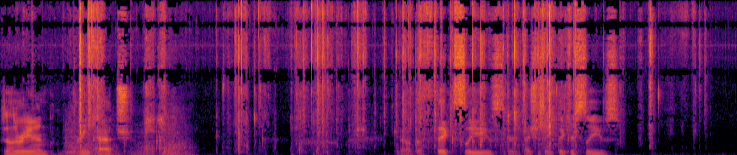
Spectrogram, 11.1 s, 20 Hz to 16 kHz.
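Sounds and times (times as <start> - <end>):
trading cards rustling: 3.2 - 10.7.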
